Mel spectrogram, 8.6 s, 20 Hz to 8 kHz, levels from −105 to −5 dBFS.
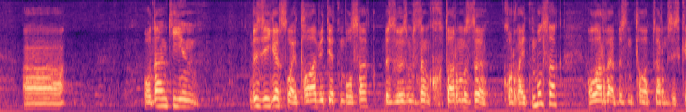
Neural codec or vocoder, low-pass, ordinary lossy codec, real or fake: codec, 16 kHz, 16 kbps, FreqCodec, larger model; none; none; fake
